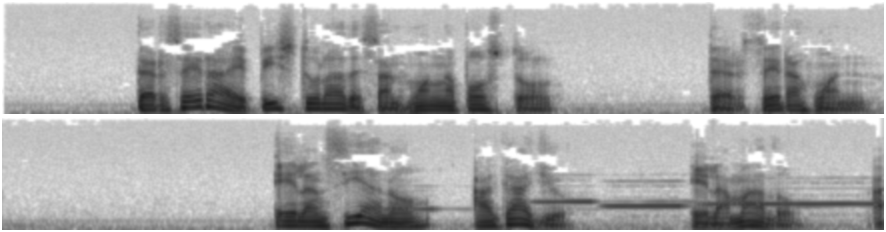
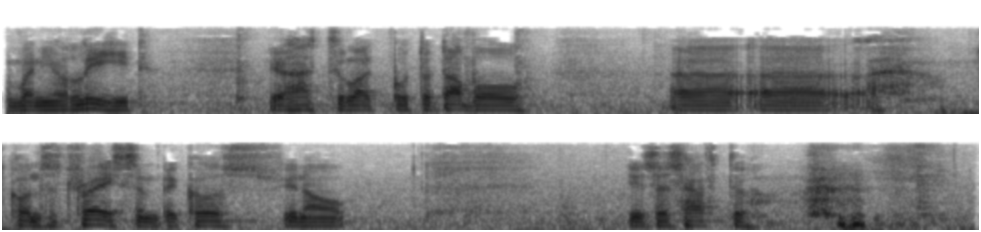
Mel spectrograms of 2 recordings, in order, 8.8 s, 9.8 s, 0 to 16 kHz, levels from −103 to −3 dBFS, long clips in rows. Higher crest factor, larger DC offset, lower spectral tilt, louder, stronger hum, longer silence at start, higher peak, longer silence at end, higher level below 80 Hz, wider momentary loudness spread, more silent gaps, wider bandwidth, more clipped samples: about the same, 20 dB vs 18 dB; neither; first, -7 dB/octave vs -5.5 dB/octave; about the same, -22 LUFS vs -20 LUFS; neither; first, 0.7 s vs 0 s; about the same, -4 dBFS vs -4 dBFS; about the same, 0 s vs 0 s; about the same, -38 dBFS vs -40 dBFS; second, 12 LU vs 16 LU; neither; first, 13 kHz vs 7.4 kHz; neither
